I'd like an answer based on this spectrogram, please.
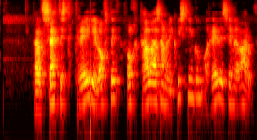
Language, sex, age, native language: Icelandic, male, 50-59, Icelandic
